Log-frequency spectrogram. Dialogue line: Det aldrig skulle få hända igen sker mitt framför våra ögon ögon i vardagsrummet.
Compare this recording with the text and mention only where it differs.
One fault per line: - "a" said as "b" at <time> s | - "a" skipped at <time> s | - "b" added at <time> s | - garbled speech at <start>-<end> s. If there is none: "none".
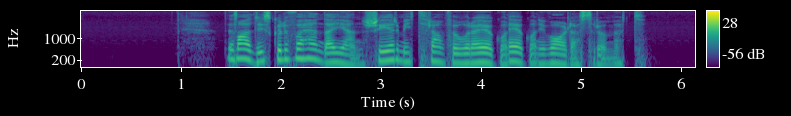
none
